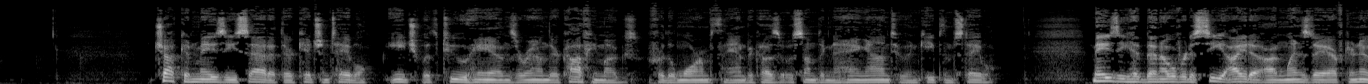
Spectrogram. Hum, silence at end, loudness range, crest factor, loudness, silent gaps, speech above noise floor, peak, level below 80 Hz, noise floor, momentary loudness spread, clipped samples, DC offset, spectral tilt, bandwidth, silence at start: none; 0 s; 5 LU; 22 dB; -24 LUFS; none; 41 dB; -4 dBFS; -58 dBFS; -66 dBFS; 12 LU; under 0.1%; under 0.1%; -3.5 dB/octave; 17.5 kHz; 1.55 s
